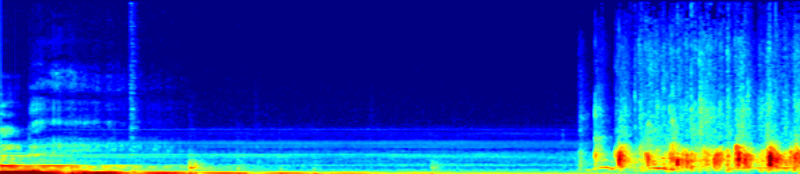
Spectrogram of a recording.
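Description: The band's last chord rings out and slowly fades. About six seconds in, the audience starts applauding.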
